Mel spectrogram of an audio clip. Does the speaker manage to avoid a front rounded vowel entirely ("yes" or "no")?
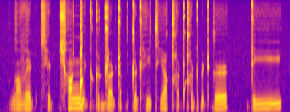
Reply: yes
